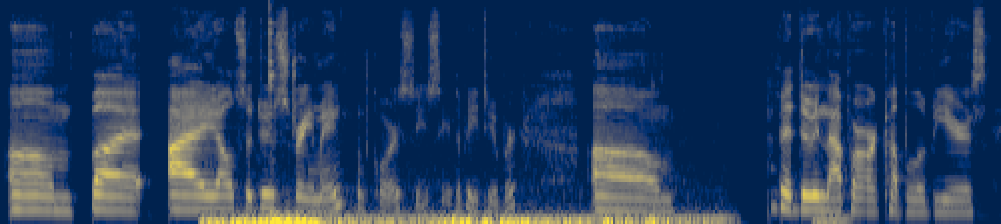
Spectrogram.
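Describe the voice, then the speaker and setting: A woman's voice: fairly low pitch, steady tone, a little slow, fairly bright tone, slight background noise. A woman streamer giving a casual, informal introduction of herself. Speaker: streamer and aspiring voice actor.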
